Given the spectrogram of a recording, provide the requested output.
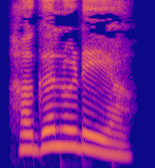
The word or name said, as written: ಹಗಲೊಡೆಯ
